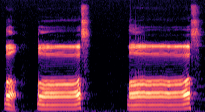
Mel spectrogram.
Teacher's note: এই কফটা গলার ভিতর থেকে একটু ধাক্কা দিয়ে উচ্চারণ হবে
